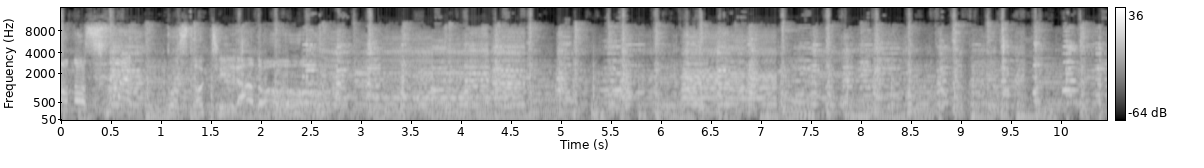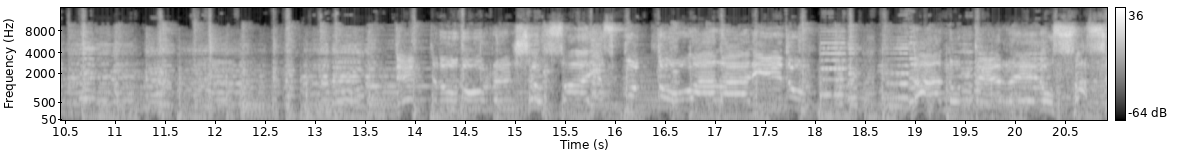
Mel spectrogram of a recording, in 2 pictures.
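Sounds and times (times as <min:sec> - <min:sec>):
button accordion playing: 0:00.0 - 0:20.9
guitar: 0:00.0 - 0:20.9.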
